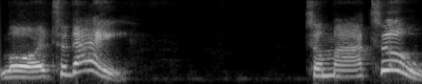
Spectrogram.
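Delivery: heated, agitated, worked-up outburst with swooping pitch. Talking to viewers about stupid behaviour, worked up and agitated. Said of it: "let me calm down".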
